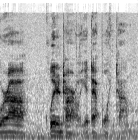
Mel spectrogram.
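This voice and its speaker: A man with a North Carolina accent talks at a moderate pace, his voice somewhat breathy, with audible room echo. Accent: Southern US (North Carolina). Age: 60s. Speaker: local party chairman, retired paramedic. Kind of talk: interview. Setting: restaurant.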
